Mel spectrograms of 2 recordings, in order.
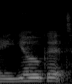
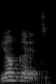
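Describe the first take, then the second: First: The word is said with an American pronunciation. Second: The word is said with a British pronunciation. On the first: "in America people say yogurt" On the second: "here we say yogurt"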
